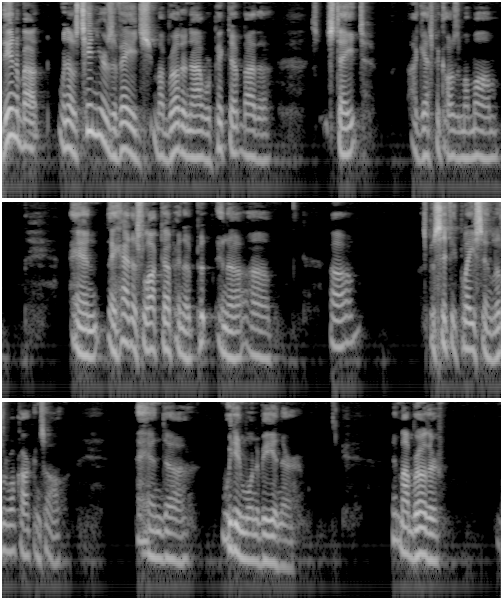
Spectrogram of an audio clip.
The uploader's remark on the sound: Live Wednesday Evening Service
